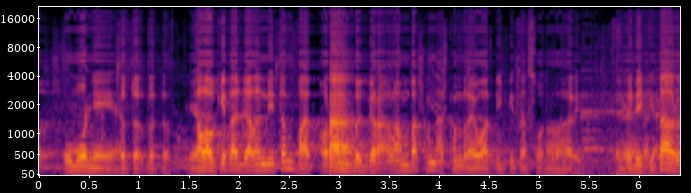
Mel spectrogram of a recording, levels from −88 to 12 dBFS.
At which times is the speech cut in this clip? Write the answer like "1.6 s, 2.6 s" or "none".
none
